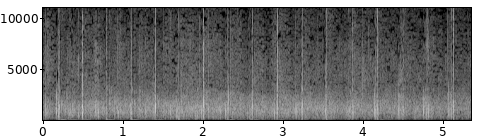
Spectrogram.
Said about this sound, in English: I want to give y'all a round of applause.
